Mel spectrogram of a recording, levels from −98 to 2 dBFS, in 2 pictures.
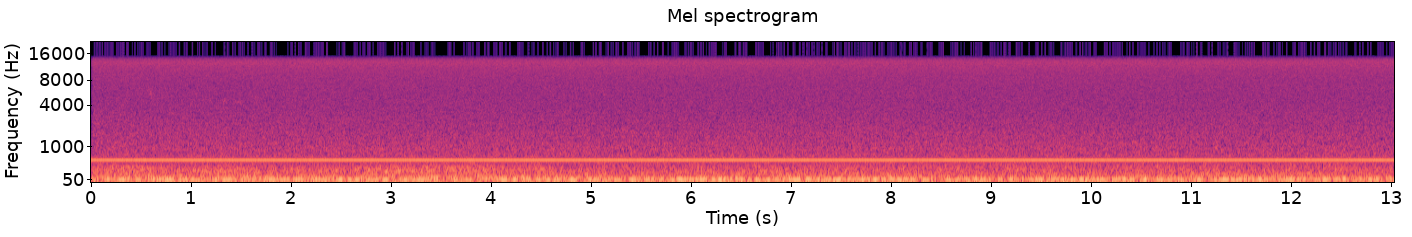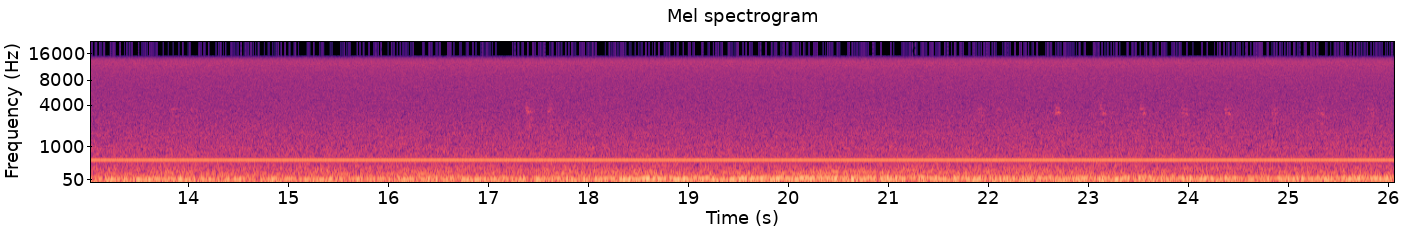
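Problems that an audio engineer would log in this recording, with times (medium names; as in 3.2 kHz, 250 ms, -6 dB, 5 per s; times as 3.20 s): crackle 54 per s -24 dBFS
whine 520 Hz -23 dBFS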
